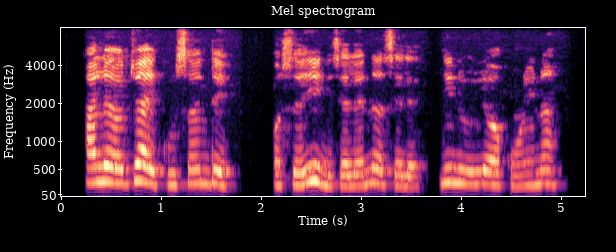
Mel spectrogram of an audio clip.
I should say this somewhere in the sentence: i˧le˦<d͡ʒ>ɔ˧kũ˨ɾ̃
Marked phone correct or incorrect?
incorrect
